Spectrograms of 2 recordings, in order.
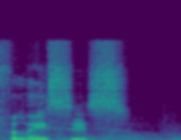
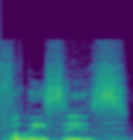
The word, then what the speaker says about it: Felicis: Felix Felicis. Felix Felicis.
